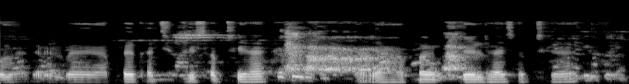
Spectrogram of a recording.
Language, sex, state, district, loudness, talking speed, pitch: Hindi, male, Bihar, Sitamarhi, -16 LUFS, 115 wpm, 115 Hz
